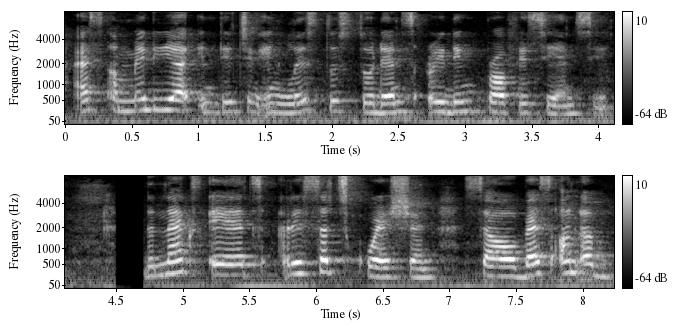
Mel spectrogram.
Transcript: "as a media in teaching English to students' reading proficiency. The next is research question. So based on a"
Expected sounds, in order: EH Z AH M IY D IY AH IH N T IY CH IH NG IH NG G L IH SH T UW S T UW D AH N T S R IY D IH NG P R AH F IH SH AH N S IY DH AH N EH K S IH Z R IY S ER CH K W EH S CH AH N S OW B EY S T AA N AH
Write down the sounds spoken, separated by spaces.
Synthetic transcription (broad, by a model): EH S AH M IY D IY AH IH N T IY CH IH NG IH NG G L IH S T UW S T UW D AH N T S R IY D IH NG P R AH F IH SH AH N S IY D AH N EH K S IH S R IY S ER CH K W EH S CH AH N S OW B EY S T AA N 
